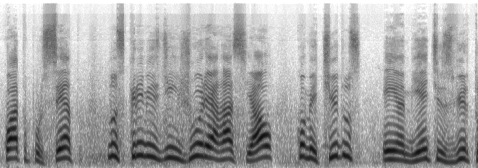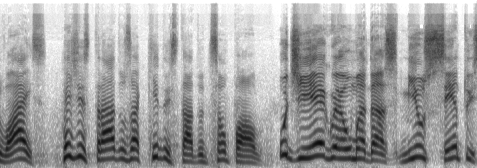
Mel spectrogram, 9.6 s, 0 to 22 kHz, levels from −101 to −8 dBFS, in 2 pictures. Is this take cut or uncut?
cut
